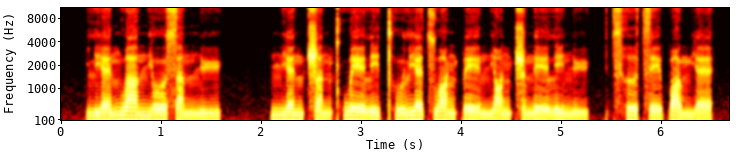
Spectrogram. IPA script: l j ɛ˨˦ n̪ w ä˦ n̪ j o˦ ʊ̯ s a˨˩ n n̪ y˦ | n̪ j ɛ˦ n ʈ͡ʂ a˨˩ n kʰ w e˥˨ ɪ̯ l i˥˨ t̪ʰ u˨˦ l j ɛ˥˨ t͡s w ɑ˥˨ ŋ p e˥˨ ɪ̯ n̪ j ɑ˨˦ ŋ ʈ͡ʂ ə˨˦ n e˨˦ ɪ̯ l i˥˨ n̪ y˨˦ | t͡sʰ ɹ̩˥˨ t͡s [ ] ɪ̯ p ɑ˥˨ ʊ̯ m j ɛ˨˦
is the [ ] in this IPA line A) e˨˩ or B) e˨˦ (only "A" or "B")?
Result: B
